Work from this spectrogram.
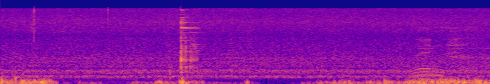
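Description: Honeybees buzz around an open, strong beehive during a split, a steady near hum with occasional louder passes of individual bees close by.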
